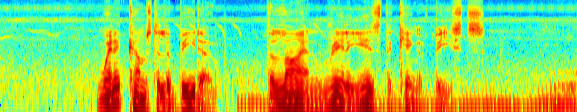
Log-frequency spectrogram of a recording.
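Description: A lion growls and snarls loudly close by.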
